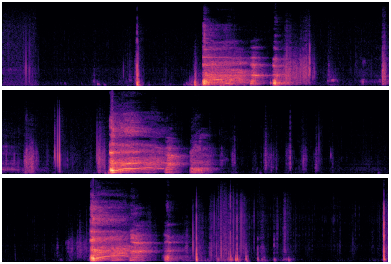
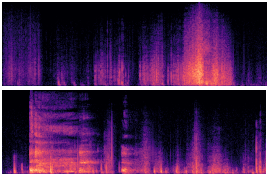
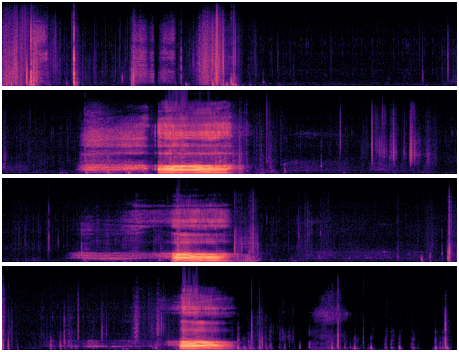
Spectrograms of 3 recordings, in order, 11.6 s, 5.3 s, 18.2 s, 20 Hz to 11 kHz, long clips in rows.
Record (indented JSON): {
  "three_cough_length": "11.6 s",
  "three_cough_amplitude": 26028,
  "three_cough_signal_mean_std_ratio": 0.24,
  "cough_length": "5.3 s",
  "cough_amplitude": 26028,
  "cough_signal_mean_std_ratio": 0.38,
  "exhalation_length": "18.2 s",
  "exhalation_amplitude": 26028,
  "exhalation_signal_mean_std_ratio": 0.25,
  "survey_phase": "beta (2021-08-13 to 2022-03-07)",
  "age": "65+",
  "gender": "Male",
  "wearing_mask": "Yes",
  "symptom_cough_any": true,
  "symptom_runny_or_blocked_nose": true,
  "symptom_sore_throat": true,
  "symptom_abdominal_pain": true,
  "symptom_fatigue": true,
  "symptom_fever_high_temperature": true,
  "symptom_headache": true,
  "symptom_onset": "2 days",
  "smoker_status": "Ex-smoker",
  "respiratory_condition_asthma": false,
  "respiratory_condition_other": false,
  "recruitment_source": "Test and Trace",
  "submission_delay": "1 day",
  "covid_test_result": "Positive",
  "covid_test_method": "RT-qPCR",
  "covid_ct_value": 16.9,
  "covid_ct_gene": "N gene"
}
